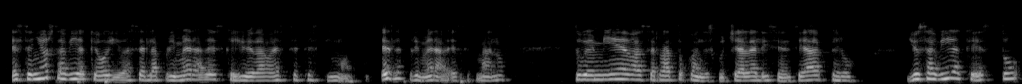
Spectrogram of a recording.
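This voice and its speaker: A woman's voice: medium pitch, gravelly, darkish tone, slightly rough, muffled recording. A woman in her forties giving an earnest, emotional faith testimony to her church congregation. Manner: earnest and emotional, addressing listeners as brothers and sisters.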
